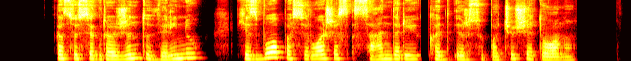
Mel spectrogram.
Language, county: Lithuanian, Šiauliai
